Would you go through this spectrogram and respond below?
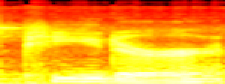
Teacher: in American English your name is Peter, and you use more of a D sound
